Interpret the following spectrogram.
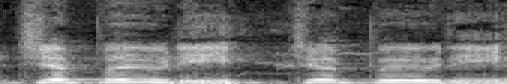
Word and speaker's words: Djibouti: Djibouti. Any place with a silent D has got to be the worst place. Djibouti is the name.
